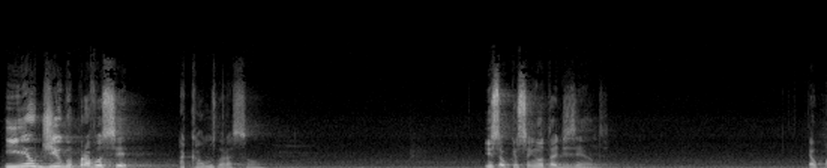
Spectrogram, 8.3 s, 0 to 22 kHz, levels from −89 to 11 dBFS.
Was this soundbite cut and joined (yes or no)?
yes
